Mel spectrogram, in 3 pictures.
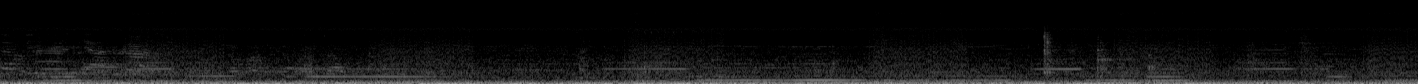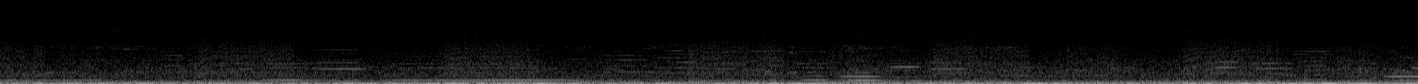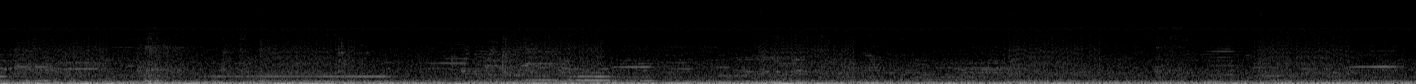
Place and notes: Ascolto il tuo cuore, città. I listen to your heart, city. Several chapters **SCROLL DOWN FOR ALL RECORDINGS** - Summer afternoon with cello in background in the time of COVID19 Soundscape
"Summer afternoon with cello in background in the time of COVID19" Soundscape
Chapter CXV of Ascolto il tuo cuore, città. I listen to your heart, city
Tuesday, July 7th 2020, one hundred-nineteen day after (but day sixty-five of Phase II and day fifty-two of Phase IIB and day forty-six of Phase IIC and day 23rd of Phase III) of emergency disposition due to the epidemic of COVID19.
Start at 7:31 p.m. end at 8:21 a.m. duration of recording 50’00”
